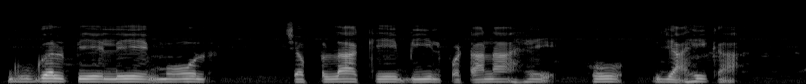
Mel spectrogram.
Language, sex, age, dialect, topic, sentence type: Chhattisgarhi, male, 25-30, Northern/Bhandar, banking, question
